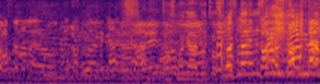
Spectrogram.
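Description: Chatter of several young people talking over one another close by, with one voice leading, getting louder in the last second.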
